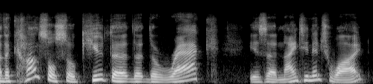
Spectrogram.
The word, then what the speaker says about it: RAQ: There's a companion console to the Rack. Again, that's spelled RAQ.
